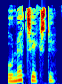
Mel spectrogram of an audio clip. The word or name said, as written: undertekst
